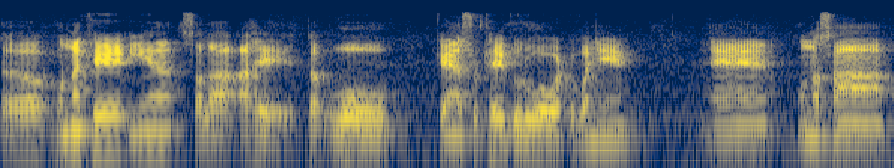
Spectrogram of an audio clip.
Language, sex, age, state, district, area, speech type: Sindhi, male, 60+, Maharashtra, Mumbai Suburban, urban, spontaneous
